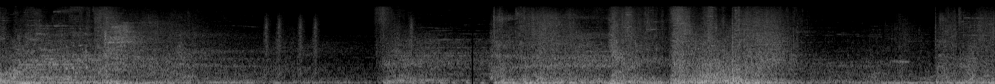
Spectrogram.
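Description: Magical spell effects whoosh and crackle in bursts.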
